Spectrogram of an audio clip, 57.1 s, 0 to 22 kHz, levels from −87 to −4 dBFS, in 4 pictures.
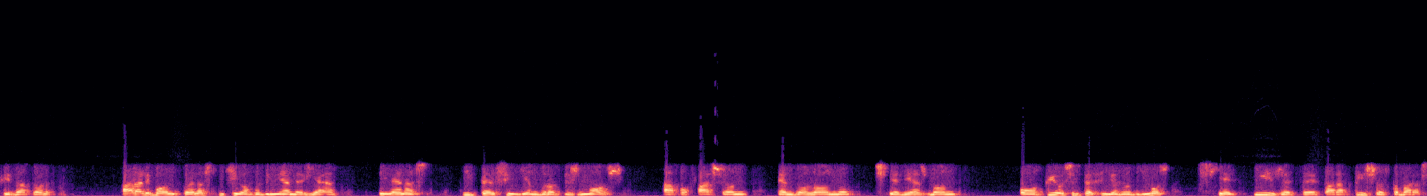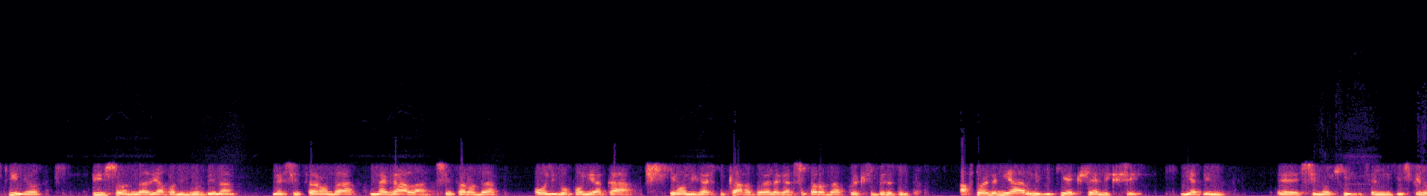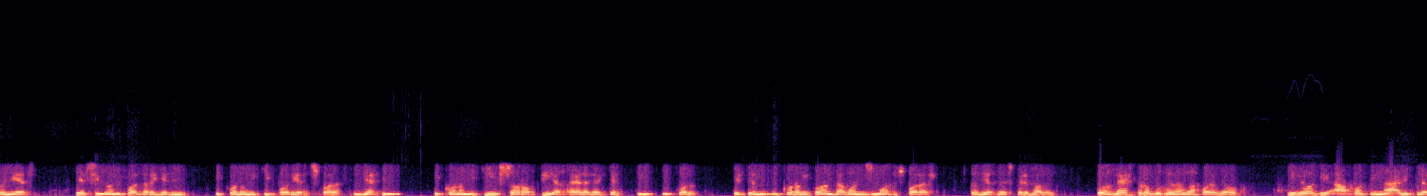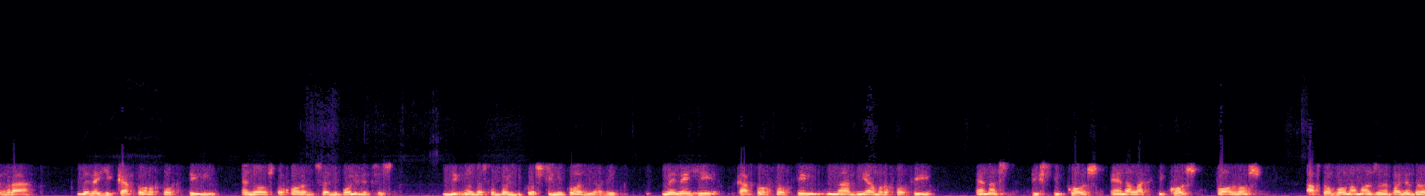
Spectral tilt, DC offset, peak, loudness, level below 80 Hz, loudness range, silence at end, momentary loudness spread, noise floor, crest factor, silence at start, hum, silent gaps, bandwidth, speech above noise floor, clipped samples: -10 dB/octave; under 0.1%; -2 dBFS; -16 LUFS; -48 dBFS; 1 LU; 0 s; 7 LU; -50 dBFS; 14 dB; 0.05 s; none; none; 3.8 kHz; 35 dB; under 0.1%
